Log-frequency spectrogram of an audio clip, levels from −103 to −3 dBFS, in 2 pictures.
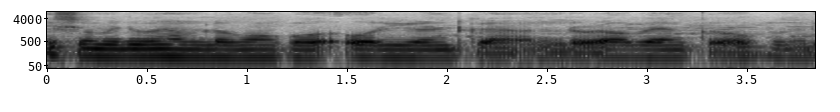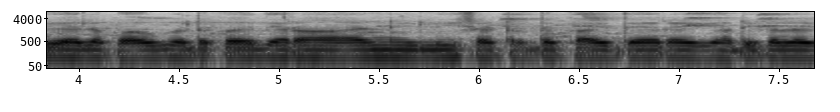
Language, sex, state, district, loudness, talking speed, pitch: Hindi, male, Uttar Pradesh, Deoria, -15 LUFS, 205 wpm, 115 Hz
